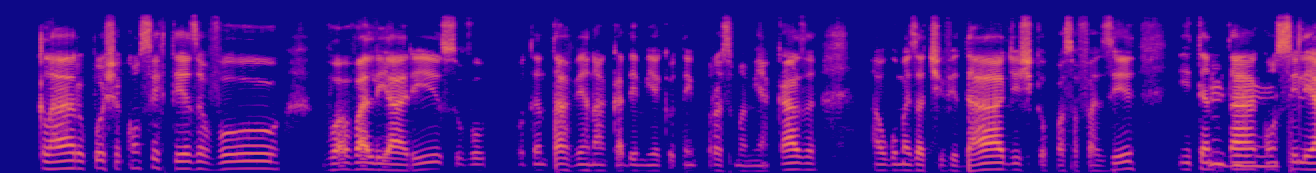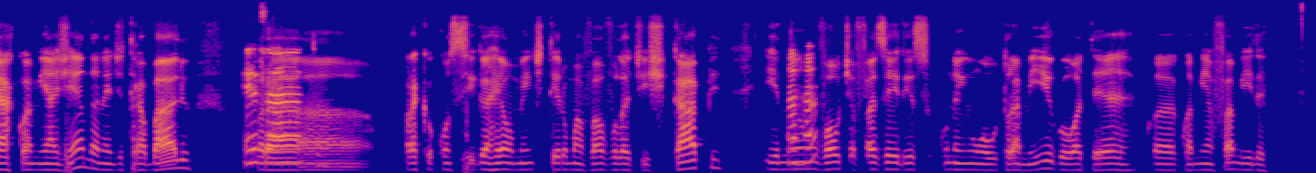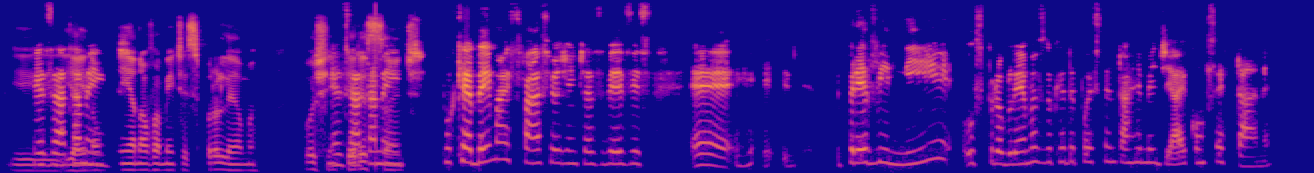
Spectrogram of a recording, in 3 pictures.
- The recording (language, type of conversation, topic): Portuguese, advice, Como posso pedir desculpas de forma sincera depois de magoar alguém sem querer?
- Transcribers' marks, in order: tapping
